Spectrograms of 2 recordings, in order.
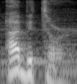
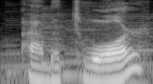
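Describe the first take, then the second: First: The last syllable ends in a 'tor' sound. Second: The last syllable ends in a 'twar' sound. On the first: "the letter W is dropped and the letter O takes a slightly stressed O" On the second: "the twar sound with a stressed or circumflexed A sound"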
